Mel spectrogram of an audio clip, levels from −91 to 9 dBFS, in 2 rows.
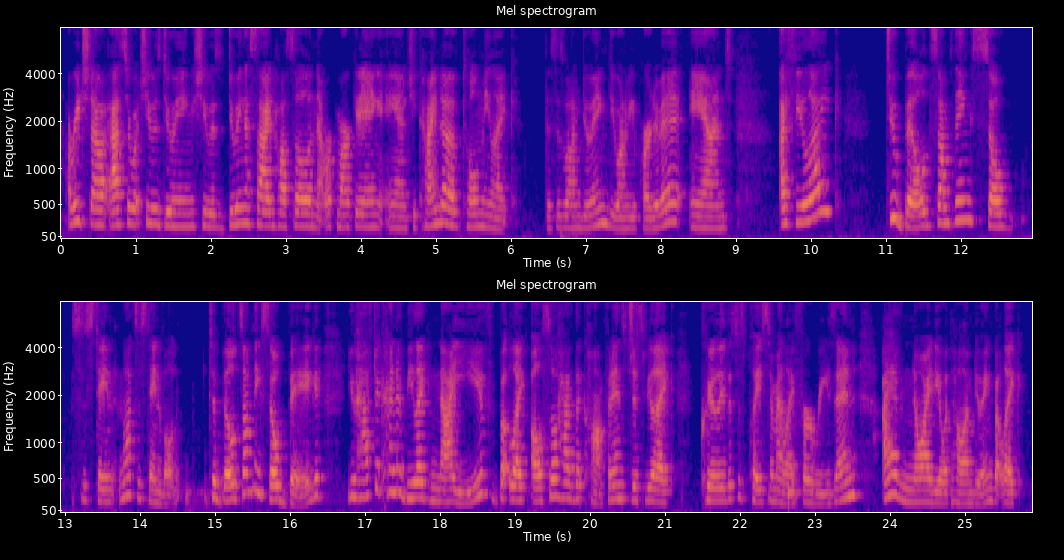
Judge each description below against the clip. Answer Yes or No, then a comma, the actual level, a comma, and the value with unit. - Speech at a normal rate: No, fast, 220 wpm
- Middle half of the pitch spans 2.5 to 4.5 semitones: No, average, 5.3 semitones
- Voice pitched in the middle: No, high, 195 Hz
